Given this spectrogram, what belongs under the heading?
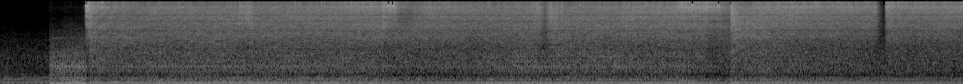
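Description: A spray gun fed by a cheap pancake compressor lays a coat over metal flake paint on a custom Harley tank, a loud continuous close hiss that starts abruptly and runs steadily with brief dips.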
